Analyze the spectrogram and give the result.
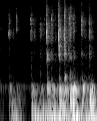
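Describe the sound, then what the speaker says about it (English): A computer keyboard clicks with quick, uneven typing, a short burst at first, a pause, then a denser run of close keystrokes. "Again, having some issues typing here."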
